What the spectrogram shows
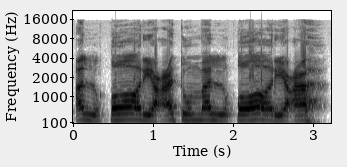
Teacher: अब इस कौफ को हमने मोटा भी पढ़ना है क्योंकि ये मुफख्खम है, इसको पुर पढ़ा जाता है, तो तभी हम इसको क्या करते हैं, मुंह भर के पढ़ते हैं।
